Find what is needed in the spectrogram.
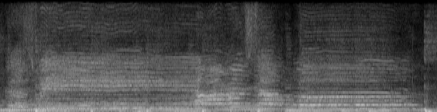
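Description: Children's choir of junior school pupils singing together, holding long sustained notes.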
